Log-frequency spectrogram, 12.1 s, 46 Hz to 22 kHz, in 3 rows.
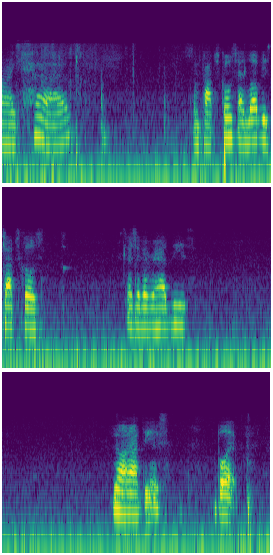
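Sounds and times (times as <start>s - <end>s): person speaking: 0.0s - 1.2s, 2.7s - 4.8s, 5.8s - 7.0s, 9.7s - 10.6s
low background hum: 0.0s - 12.0s.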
